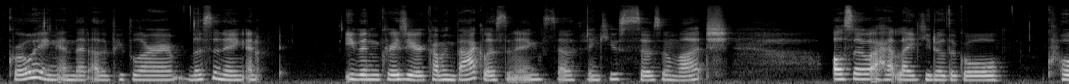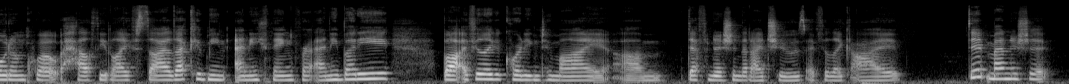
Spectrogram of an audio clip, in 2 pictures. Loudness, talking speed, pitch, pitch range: -20 LUFS, 155 wpm, 210 Hz, 200-225 Hz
